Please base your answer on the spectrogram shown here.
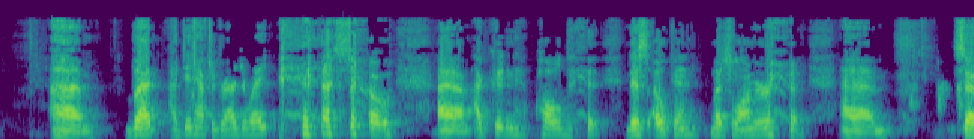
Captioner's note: laughter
